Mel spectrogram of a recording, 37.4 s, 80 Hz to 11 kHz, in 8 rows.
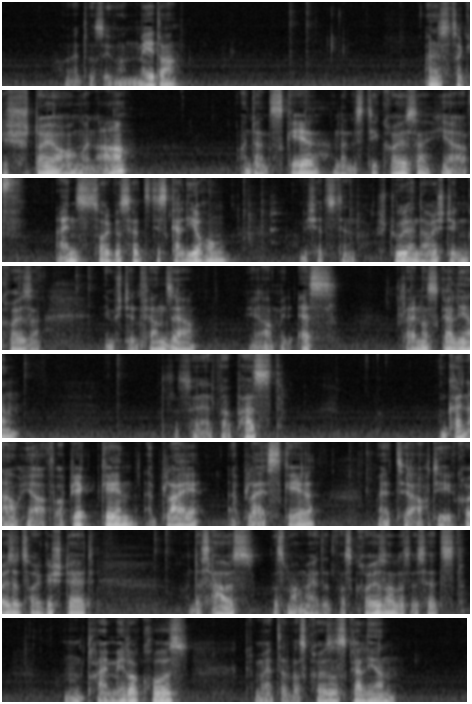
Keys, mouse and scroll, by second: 5.0 ctrl+a, 11.0 middle click, 11.6-12.2 scroll down 5, 12.0 middle click, 13.0 click, 14.4 click, 16.2 s, 18.5 click, 19.8-20.4 scroll up 2, 20.4 scroll up 1, 20.5 middle click, 23.3 click, 26.6 middle click, 27.8 click, 29.2 click, 29.6-29.9 scroll down 4, 29.9 middle click, 30.8 click, 35.1 s.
